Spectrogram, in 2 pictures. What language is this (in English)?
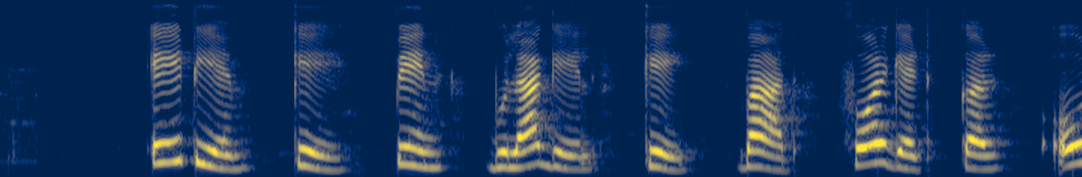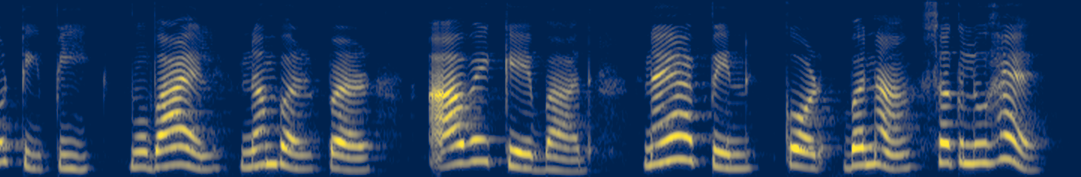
Magahi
